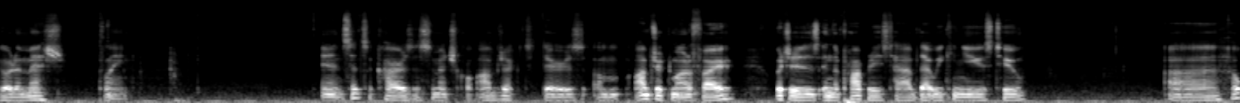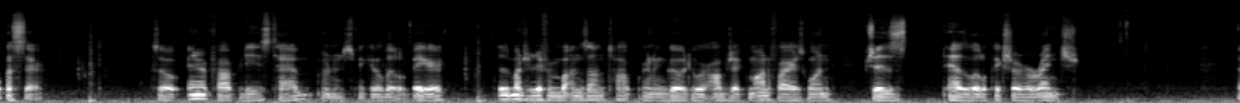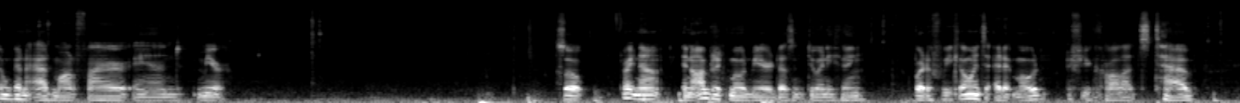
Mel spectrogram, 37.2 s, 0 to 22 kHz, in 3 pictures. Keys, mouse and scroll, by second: 15.1-17.1 drag, 23.6-28.0 drag, 31.9 g, 35.4 Tab, 36.9-37.2 right drag.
